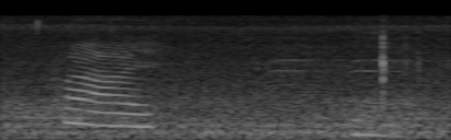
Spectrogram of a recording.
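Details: Puma, or mountain lion, giving a single descending meow-like call with clear stacked harmonics, lasting about half a second, followed by quiet background noise and a faint click.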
